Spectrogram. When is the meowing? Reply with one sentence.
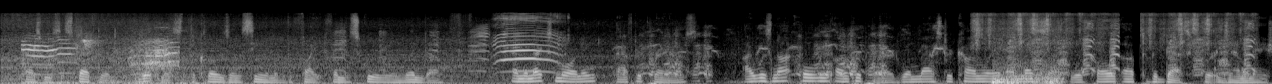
You can hear the meowing from 0.2 to 2.1 s, from 4.5 to 5.7 s and from 9.9 to 10.7 s.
